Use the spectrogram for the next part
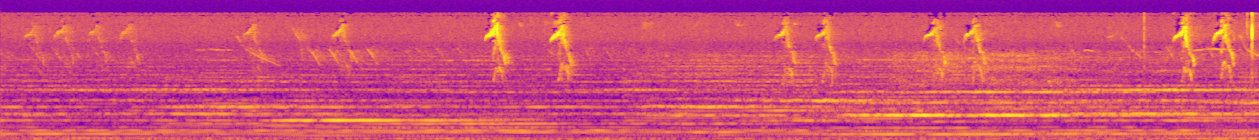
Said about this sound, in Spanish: Tengo visitas. Son dos mirlos que están aquí participando del mensaje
